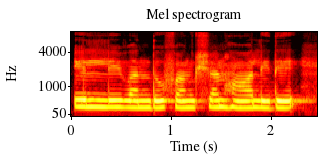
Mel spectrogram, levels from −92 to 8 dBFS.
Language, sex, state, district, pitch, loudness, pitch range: Kannada, female, Karnataka, Bidar, 220 Hz, -14 LUFS, 210-230 Hz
